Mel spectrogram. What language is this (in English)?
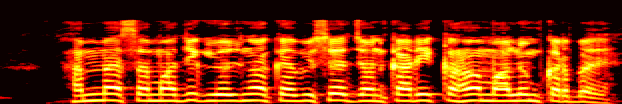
Maithili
